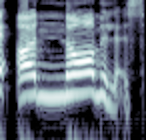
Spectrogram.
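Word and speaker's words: anomalous: pronunciation के साथ पढ़ेंगे वर्ड को प्रोनंसिएशन देखेंगे अनमल अस अ नोमल अस अनमल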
